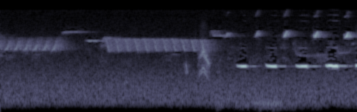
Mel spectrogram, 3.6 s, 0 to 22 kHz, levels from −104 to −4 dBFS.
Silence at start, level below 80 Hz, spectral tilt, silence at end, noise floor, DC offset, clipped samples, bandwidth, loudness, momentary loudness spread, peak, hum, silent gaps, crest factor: 0.05 s; under -90 dBFS; 2.5 dB/octave; 0.05 s; -57 dBFS; under 0.1%; under 0.1%; 16 kHz; -32 LUFS; 23 LU; -20 dBFS; none; none; 18 dB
